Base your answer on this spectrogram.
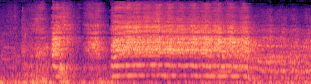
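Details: Horse making a weird, funny noise: a steady, drawn-out tonal squeal lasting about a second and a half, preceded by a person talking and calling the animal over.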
